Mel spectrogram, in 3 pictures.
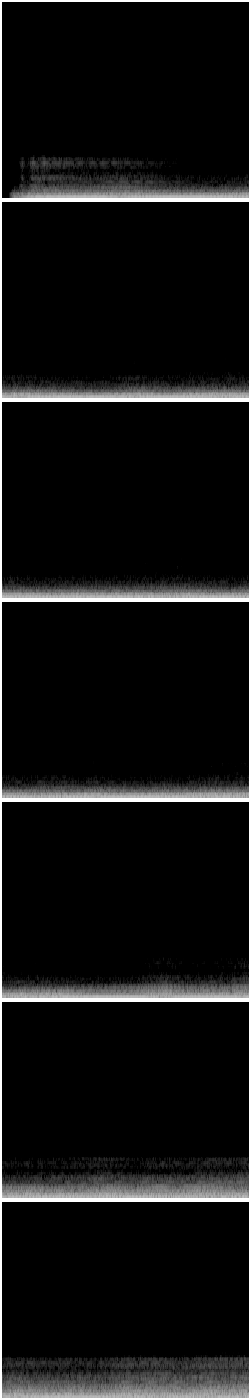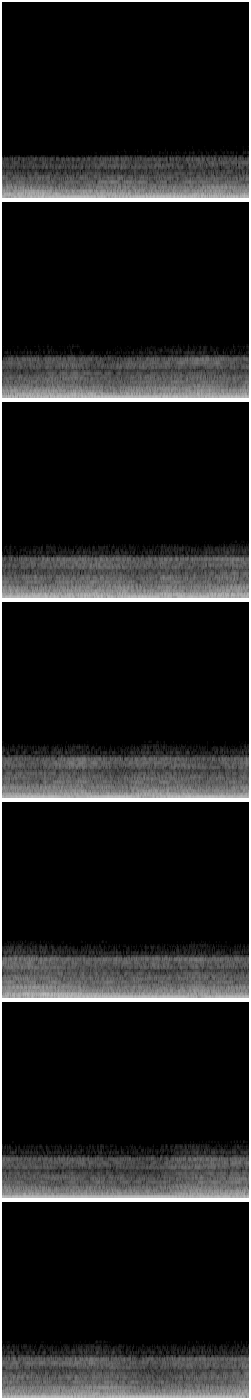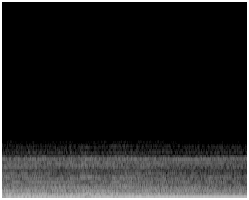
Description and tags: Atmospheric Rumble Drone
Just an Ambient Track that I made for a short film of mine. Not really a musician or anything but I just thought I'd share.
